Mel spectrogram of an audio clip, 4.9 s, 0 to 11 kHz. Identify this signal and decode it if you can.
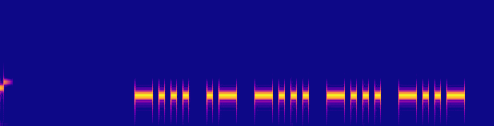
Morse code, heard as a keyed tone, about 20 wpm, 700 Hz. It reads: BABBX
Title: Code Groups - 5 Letters - 20wpm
